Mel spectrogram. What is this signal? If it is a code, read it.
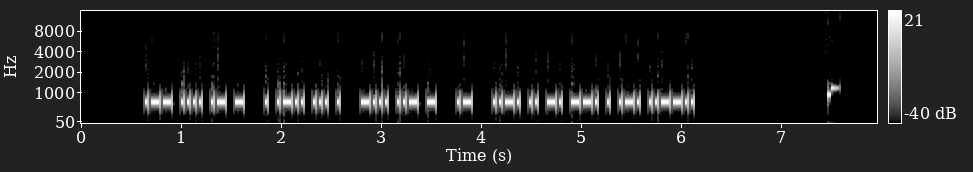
Morse code, heard as a keyed tone, about 40 wpm, 700 Hz. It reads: WHAT ELSE BUT A FINGER?
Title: Sentences from Top 1600 Words 40wpm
